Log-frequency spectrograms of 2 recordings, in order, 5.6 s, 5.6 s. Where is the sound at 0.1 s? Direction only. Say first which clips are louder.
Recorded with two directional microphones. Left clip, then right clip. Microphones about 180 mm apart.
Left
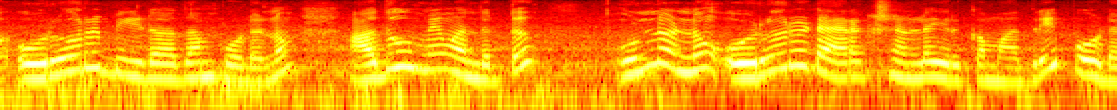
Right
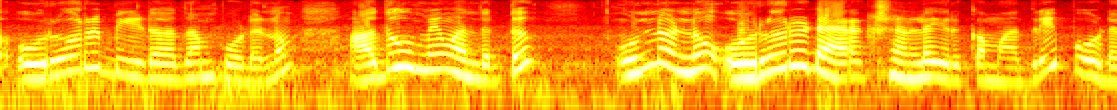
Right 3 dB; 35° right (ahead or behind).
